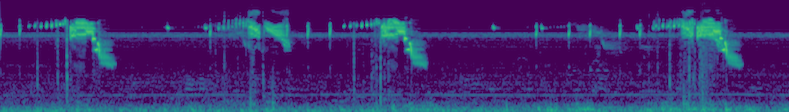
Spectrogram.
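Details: Female blue-black grassquit calls: four loud, high notes, each starting with a short trill of ticks and ending in a steep downward sweep, repeated about every two seconds over a faint steady whine.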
